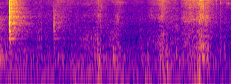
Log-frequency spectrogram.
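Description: Faint rustling and small clicks of hands rummaging inside a zipped crossbody handbag, with one sharper tick just after the start.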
